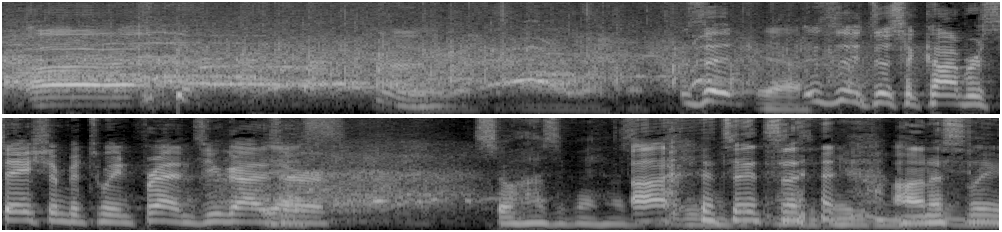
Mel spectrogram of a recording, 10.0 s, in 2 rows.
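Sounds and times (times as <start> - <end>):
audience applause: 0.0 - 4.7
speech: 0.1 - 0.4, 3.4 - 6.8, 7.4 - 9.9
laughter: 6.0 - 7.6, 8.2 - 9.7.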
